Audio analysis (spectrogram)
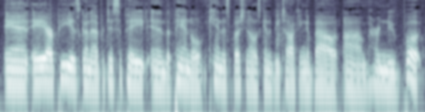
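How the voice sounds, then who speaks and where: A guest on a radio talk show who speaks in a relaxed, conversational way while promoting an event. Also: medium pitch, a little fast, smooth. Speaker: guest from a senior advocacy group. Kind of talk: casual radio interview.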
